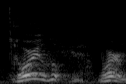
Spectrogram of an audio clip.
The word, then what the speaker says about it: Wyrm: Worm. I'm looking for Worm. Just search it again. I did. I searched Worm, but it's spelled differently. It's like I thought it was WYRM. Oh yes, YRM.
